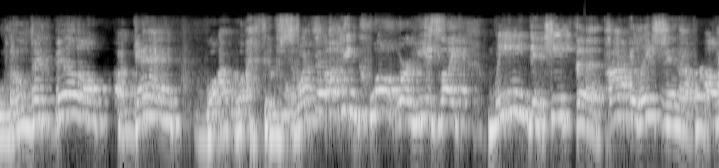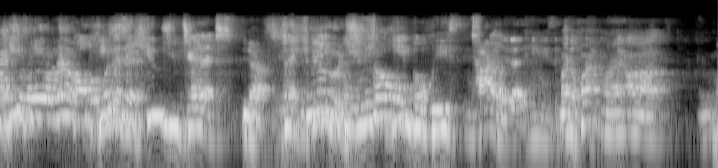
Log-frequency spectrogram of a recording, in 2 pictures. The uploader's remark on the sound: Unfortunately problems happened with the audio but was edited enough to post.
